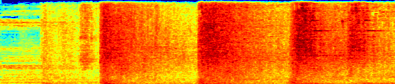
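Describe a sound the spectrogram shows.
Loud bursts of magic blast in a rocky cave.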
